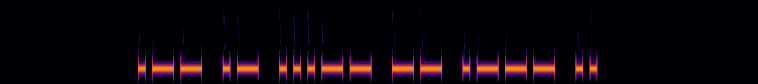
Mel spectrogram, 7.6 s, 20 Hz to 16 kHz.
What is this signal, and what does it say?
Morse code, heard as a keyed tone, about 20 wpm, 700 Hz. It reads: WA3MJI
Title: Speed Racing - USA 2x3 Call Signs 17wpm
